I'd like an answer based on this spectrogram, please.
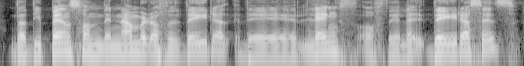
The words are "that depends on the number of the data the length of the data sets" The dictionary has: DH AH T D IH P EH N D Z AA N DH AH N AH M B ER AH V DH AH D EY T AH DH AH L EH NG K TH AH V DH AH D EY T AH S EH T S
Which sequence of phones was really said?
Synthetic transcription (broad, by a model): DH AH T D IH P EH N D S AA N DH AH N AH M B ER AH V DH AH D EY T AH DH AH L EH NG K TH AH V DH AH D EY T AH S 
